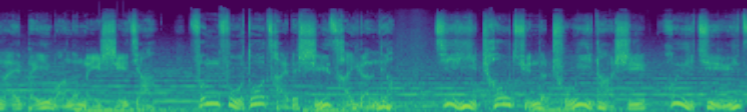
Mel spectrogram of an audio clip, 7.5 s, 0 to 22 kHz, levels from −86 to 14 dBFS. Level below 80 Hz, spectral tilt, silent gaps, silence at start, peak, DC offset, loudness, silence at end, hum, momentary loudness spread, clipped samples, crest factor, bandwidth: -26 dBFS; -4 dB/octave; none; 0 s; 0 dBFS; under 0.1%; -13 LUFS; 0 s; none; 5 LU; under 0.1%; 12 dB; 15.5 kHz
